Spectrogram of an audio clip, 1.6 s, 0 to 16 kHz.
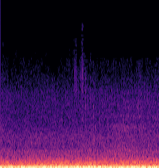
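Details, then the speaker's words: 2011 Nissan Titan Pro4X 5.6 V8 started right after new spark plugs were fitted and coil packs reinstalled: a steady, even low rumble at idle, smooth with no misfires or error messages. "so now let's fire it up all right sounds smooth"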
